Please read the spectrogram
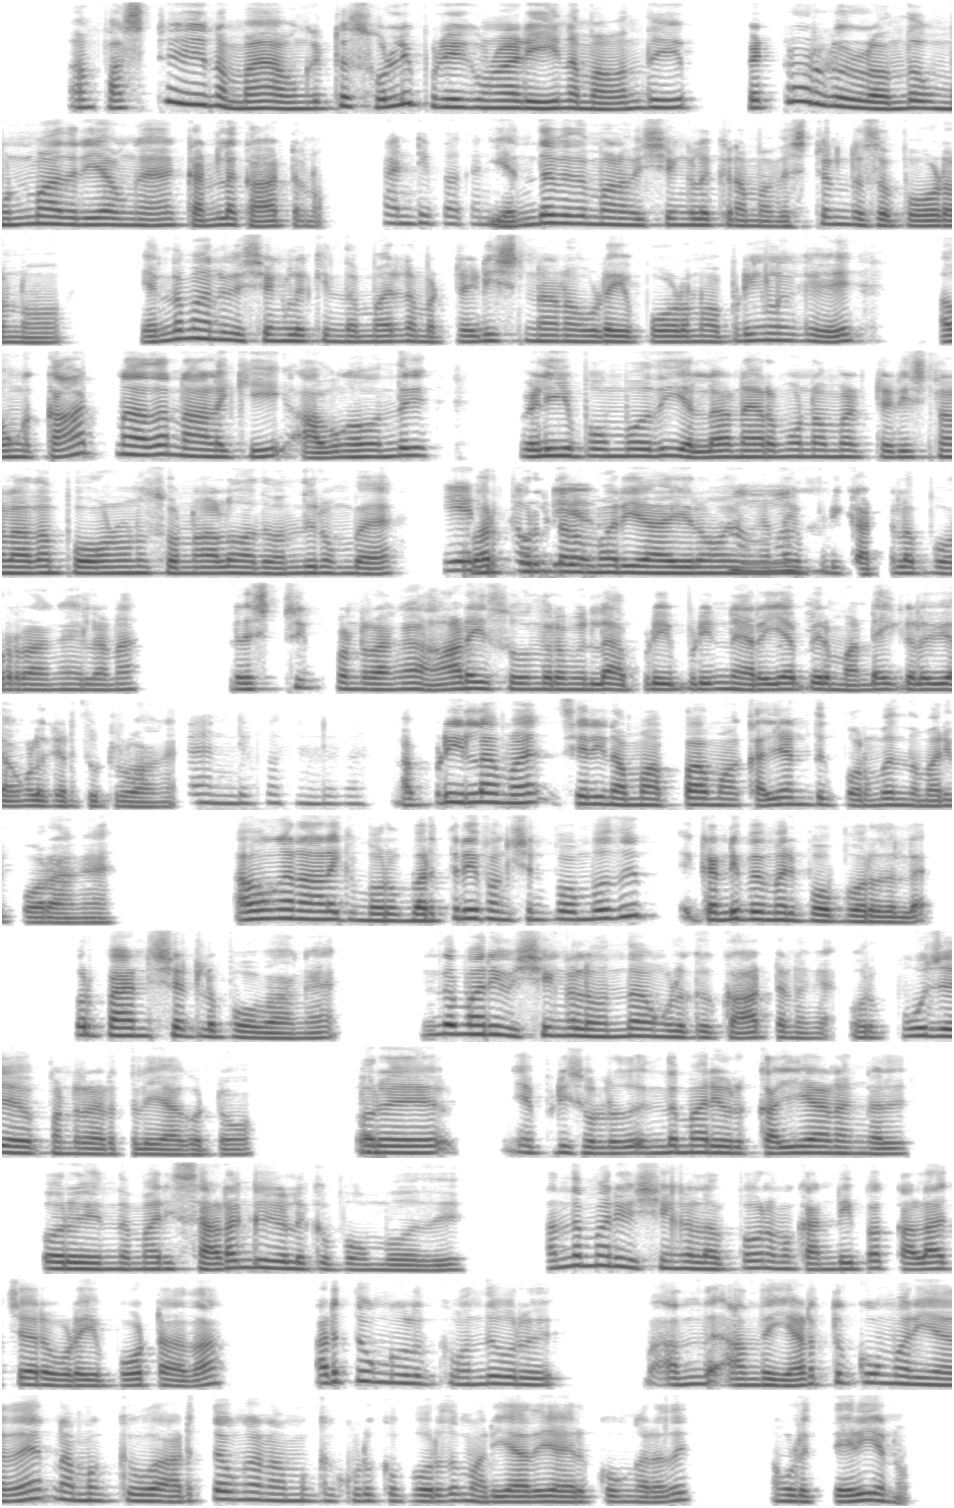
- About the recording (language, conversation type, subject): Tamil, podcast, குழந்தைகளுக்கு கலாச்சார உடை அணியும் மரபை நீங்கள் எப்படி அறிமுகப்படுத்துகிறீர்கள்?
- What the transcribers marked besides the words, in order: in English: "ஃபர்ஸ்ட்"; "புரியவைக்கிற" said as "புரியக்க"; in English: "வெஸ்டர்ன் டிரெஸஸ"; in English: "டிரடிஷனலான"; "அப்பிடிங்கிறவங்களுக்கு" said as "அப்பிடிங்களுக்கு"; laughing while speaking: "ஆமா"; in English: "ரெஸ்ட்ரிக்ட்"; unintelligible speech; "போகும்போது" said as "போறம்போது"; unintelligible speech; in English: "பர்த்டே பங்ஷன்"; unintelligible speech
